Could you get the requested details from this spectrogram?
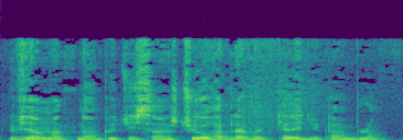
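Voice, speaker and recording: In a storybook reading, a rough, childish young farmhand shouts and taunts in a husky, dark voice, as a male narrator plays him. He sounds loud and excitable. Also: lowish voice, fast. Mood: boisterous.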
